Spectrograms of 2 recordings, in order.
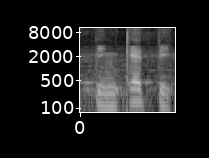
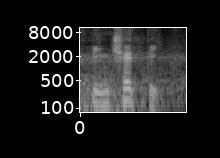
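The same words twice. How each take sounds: First: The middle consonant sounds like k. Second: The middle consonant sounds like ch. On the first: "Cuando se usa la C H suena como nuestra Q U" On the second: "Si estuviera solo la C, sí sería"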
